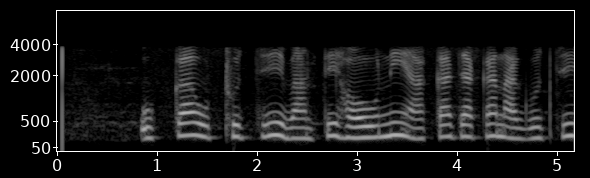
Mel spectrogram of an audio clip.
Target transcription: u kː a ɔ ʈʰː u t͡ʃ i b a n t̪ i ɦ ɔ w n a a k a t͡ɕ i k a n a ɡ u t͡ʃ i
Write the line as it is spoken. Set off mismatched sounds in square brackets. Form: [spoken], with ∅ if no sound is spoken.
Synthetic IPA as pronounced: u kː a [u] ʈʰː u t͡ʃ i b a n t̪ i ɦ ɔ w n [i] a k a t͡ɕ [a] k a n a ɡ u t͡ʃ i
